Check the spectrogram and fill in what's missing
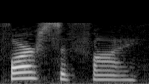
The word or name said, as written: farcify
